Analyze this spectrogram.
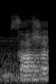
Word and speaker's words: Sasha: So, yeah, name is pronounced Sasha, but it's written because I'm from this part of the world where they speak like this. And, Sasha is nickname for.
